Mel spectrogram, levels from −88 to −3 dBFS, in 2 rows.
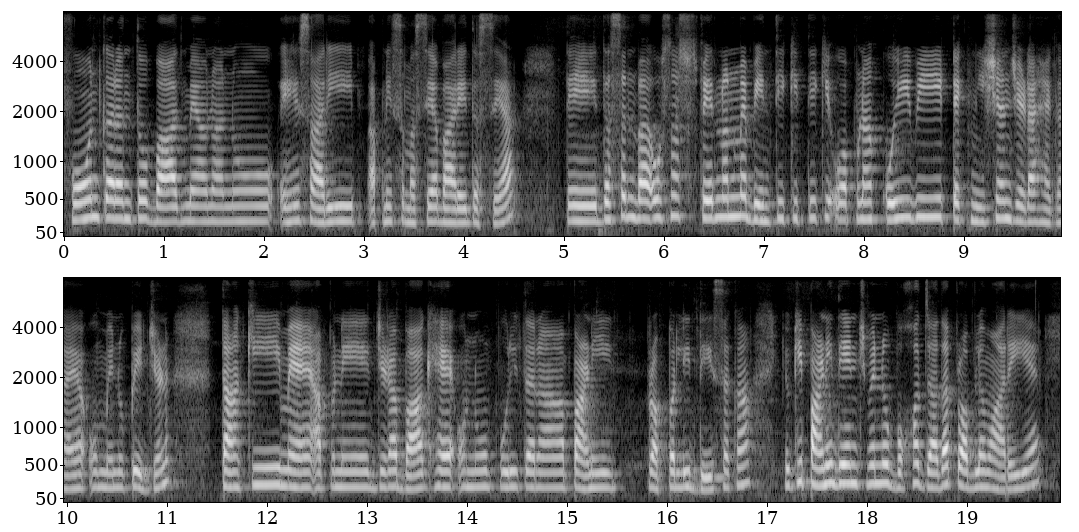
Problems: none marked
